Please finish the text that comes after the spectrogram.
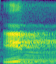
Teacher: ketika menahan nun tasydid itu enggak terhalang di hidung terlalu dominan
